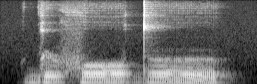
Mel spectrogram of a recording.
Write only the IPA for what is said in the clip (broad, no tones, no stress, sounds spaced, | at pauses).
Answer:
ɡʲ o ɭ f oː d̪ ɵː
